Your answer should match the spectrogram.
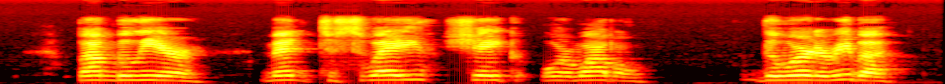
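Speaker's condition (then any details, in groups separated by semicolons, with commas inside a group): Cerebral palsy; cerebral palsy since childhood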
